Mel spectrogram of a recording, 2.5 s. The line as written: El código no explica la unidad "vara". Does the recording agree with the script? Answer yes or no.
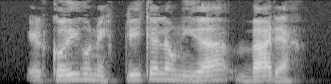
yes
